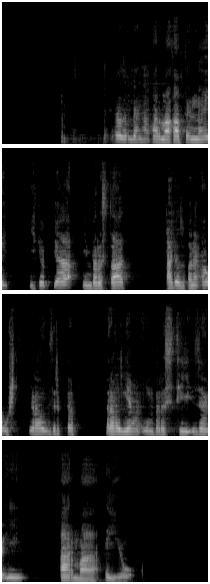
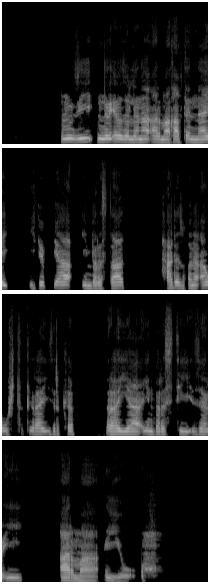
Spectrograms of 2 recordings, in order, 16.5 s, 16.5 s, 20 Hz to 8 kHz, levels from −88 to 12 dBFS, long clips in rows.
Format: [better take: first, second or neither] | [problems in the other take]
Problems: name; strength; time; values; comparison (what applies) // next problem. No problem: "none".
second | noise reduction (neural mask model DeepFilterNet 3)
